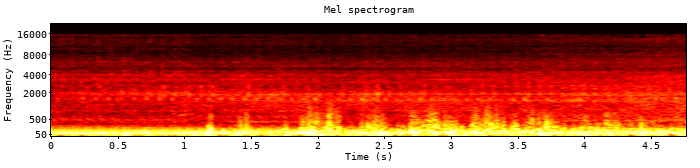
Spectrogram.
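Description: A car engine idling steadily, with rougher, uneven noise joining from about two seconds in.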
